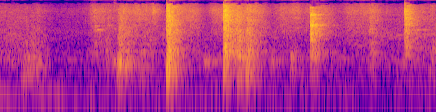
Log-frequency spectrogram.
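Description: A few sharp clattering knocks of hard objects striking each other, four in all, the loudest about one and a half seconds in, over a low steady hum.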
